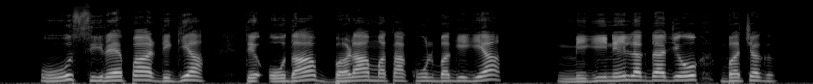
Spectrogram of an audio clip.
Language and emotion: Dogri, fearful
